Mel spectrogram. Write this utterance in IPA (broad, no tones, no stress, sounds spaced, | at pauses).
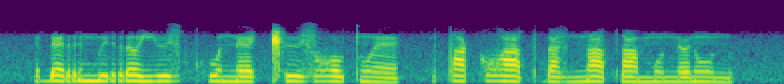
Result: ɗ ɛ r m y r ə j y z kʷʰ ɛ n ɛ ǁ y z ʁʷ ɘ tʷ ɛ̃ | tˤ ɛ k ʁʷ ɛ tˤ ɗ ə z n ɛ tˤ ɾ ɘ m ũ n œ ɾ ũ n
